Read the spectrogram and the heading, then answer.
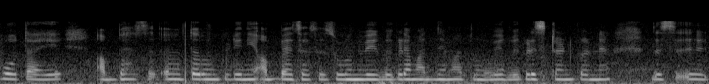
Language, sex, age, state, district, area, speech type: Marathi, female, 18-30, Maharashtra, Amravati, rural, spontaneous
